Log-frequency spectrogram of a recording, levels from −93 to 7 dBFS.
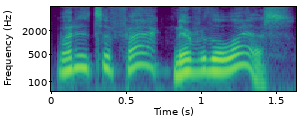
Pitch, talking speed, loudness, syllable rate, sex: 200 Hz, 185 wpm, -16 LUFS, 5.2 syllables/s, male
